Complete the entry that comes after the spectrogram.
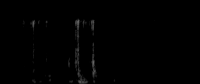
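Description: A computer keyboard on a podium clatters with two quick bursts of close, crisp keystrokes, followed by a few scattered soft taps fading into silence.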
